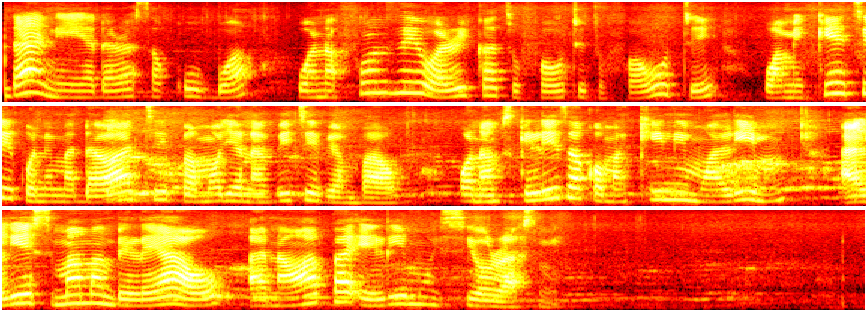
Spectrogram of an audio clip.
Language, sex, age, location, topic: Swahili, female, 18-24, Dar es Salaam, education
